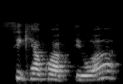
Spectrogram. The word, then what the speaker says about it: Sekaquaptewa: I guess I can pronounce my name again. So I'm Sekaquaptewa, and I'm Hopi.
